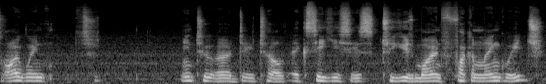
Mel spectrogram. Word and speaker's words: exegesis: went into a detailed exegesis to use my own language excuses if you're going to pronounce it let's pronounce it properly your gob sheets exegesis right explanation that's all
